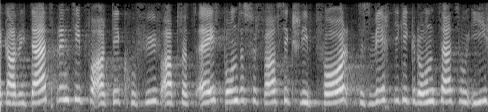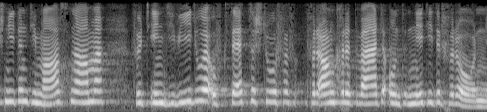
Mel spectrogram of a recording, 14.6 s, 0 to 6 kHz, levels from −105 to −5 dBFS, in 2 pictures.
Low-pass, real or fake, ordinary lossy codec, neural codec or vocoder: 5.4 kHz; real; none; none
